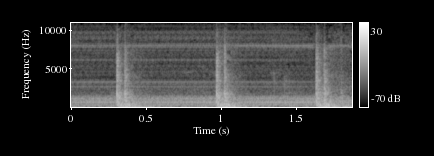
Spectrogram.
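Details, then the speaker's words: New OMT 8 kW diesel heater first start in garage, battery powered: sharp even fuel pump ticks about every two-thirds of a second over steady fan hum, air bubble purging through fuel line before glow plug fires; priming normally. "I can hear the pump going it's showing the temperature in here it looks like it's uh pumping uh I think it's doing a self- purge cuz this isn't trying to fire yet it's just turning the"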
